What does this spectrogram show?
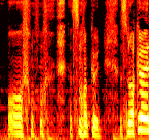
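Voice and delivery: laughing while talking. Reading a story aloud, a character laughs at a surprise: laughing while talking. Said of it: "you laughed".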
